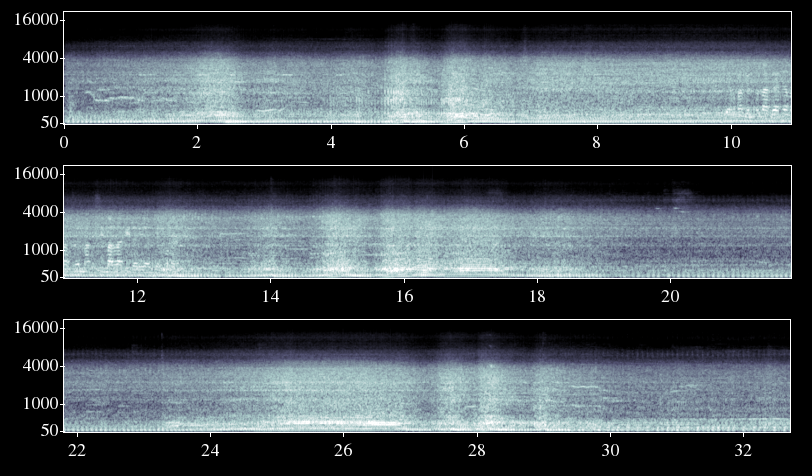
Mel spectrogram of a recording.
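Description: Honda scooter engine running steadily, revved up now and then, several swells in loudness, while it runs on injector cleaner fed through a hose into the fuel line to clear carbon from the injector nozzle.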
